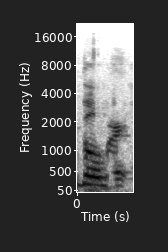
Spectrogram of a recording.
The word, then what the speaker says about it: Gobert: It was Gobert.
